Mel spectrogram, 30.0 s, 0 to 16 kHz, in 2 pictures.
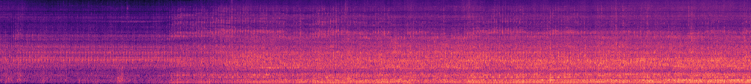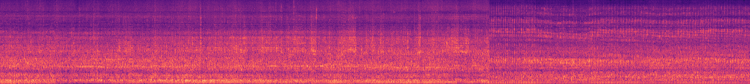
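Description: Kubota M6040SU tractor's four-cylinder diesel engine running steadily under load while pulling a disc plough, growing louder about four seconds in.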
